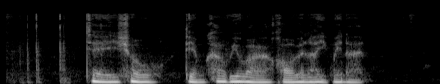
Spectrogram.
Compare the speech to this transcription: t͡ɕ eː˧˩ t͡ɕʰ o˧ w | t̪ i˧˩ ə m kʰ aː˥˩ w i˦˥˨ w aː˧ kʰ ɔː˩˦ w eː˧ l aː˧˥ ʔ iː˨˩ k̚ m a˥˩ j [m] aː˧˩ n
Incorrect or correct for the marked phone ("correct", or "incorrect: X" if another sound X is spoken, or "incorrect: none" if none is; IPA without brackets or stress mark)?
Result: incorrect: n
